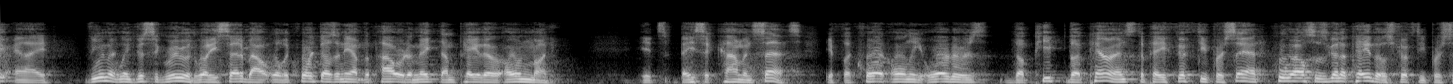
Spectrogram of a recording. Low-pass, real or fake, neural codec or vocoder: 7.2 kHz; fake; autoencoder, 48 kHz, 32 numbers a frame, DAC-VAE, trained on Japanese speech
